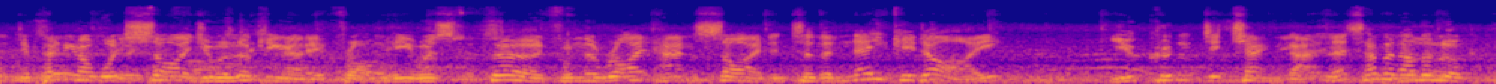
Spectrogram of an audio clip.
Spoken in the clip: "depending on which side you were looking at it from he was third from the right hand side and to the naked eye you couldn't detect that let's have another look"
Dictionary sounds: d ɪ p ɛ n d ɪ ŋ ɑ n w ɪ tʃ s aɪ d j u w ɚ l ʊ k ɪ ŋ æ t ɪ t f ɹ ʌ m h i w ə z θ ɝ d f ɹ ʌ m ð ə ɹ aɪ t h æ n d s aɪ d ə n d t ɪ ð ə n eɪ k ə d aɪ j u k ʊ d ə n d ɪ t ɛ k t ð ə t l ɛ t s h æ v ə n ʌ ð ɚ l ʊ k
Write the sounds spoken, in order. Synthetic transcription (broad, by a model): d ɪ p ɛ n d ɪ ŋ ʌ n w ɪ tʃ s aɪ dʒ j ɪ w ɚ l ʊ k ɪ ŋ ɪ t ɪ t f ɹ ʌ m i w ə z θ ɝ d f ɹ ʌ m ð ə ɹ aɪ t h æ n d s aɪ d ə n t ɪ ð ə n eɪ k ə d aɪ j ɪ k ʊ d n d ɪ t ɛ k ð ə t l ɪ t s h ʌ v ə n ʌ ð ɚ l ʊ k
